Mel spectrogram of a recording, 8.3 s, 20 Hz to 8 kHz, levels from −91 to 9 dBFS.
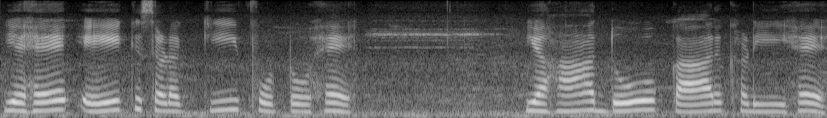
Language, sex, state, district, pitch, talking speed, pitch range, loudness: Hindi, female, Rajasthan, Jaipur, 205 Hz, 80 wpm, 195-220 Hz, -16 LUFS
